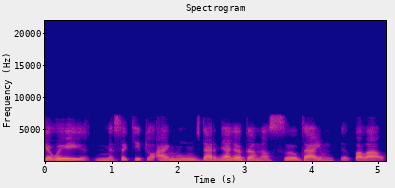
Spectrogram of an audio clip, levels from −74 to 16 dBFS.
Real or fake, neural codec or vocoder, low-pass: fake; codec, 16 kHz, 0.5 kbps, FunCodec, trained on Chinese and English, 25 frames a second; 7.2 kHz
